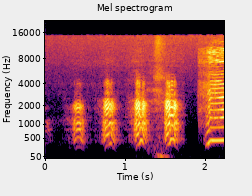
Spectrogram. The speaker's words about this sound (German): Hör mal, die klingt hier aber auch wirklich... Entschuldigung, aber das ist doch ein rammelnder Uhu. Hör mal. Ja, das klingt ein bisschen verstörend.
